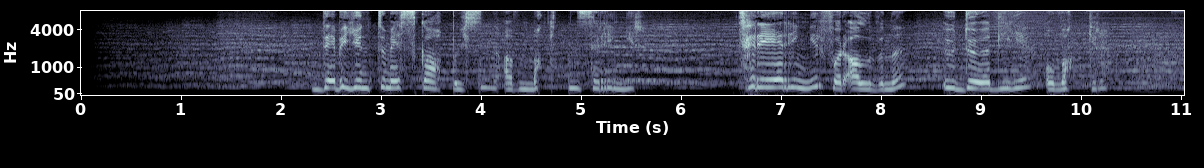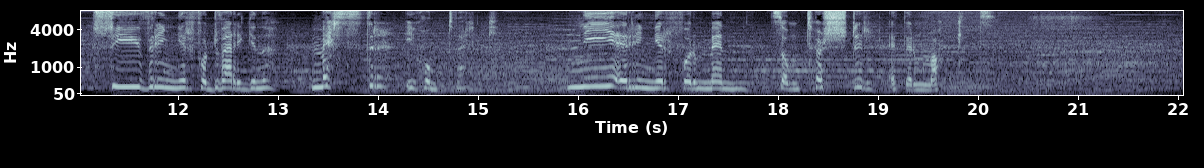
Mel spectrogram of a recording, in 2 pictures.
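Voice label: Norwegian commercial movie trailer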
